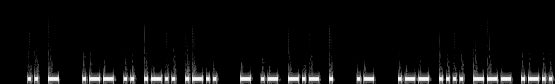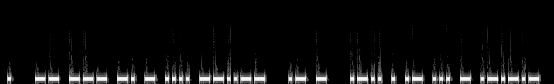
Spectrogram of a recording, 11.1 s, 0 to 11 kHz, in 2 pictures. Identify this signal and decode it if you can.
Morse code, heard as a keyed tone, about 36 wpm, 700 Hz. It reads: IT WILL TAKE A WHOLE MONTH, AT LEAST.
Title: Sentences from Top 1000 Words - Review Part 5 - 35wpm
